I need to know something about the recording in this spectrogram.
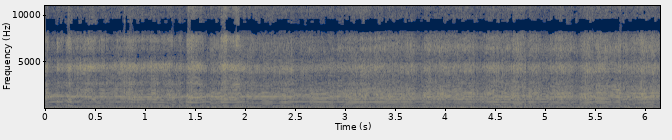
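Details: Steady high-pitched whirring buzz of a podiatry rotary burr grinding down thickened toenails of a man on dialysis about a year with suspected severe fungal toenail infection; podiatric nail drill.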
